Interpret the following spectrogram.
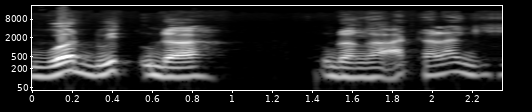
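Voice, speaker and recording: The voice belongs to a man. His tone is dark and mellow, and somewhat breathy. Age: 20s. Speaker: podcast guest. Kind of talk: casual chat.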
